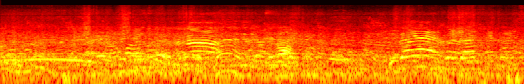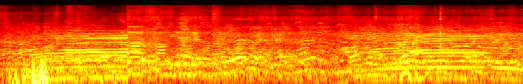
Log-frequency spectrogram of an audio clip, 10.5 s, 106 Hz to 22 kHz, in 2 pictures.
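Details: Friesian heifer calves about 13 months old at a cow market in 2018 give repeated mooing calls, some rising and falling, some overlapping. Market chatter and people talking are heard in the background.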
